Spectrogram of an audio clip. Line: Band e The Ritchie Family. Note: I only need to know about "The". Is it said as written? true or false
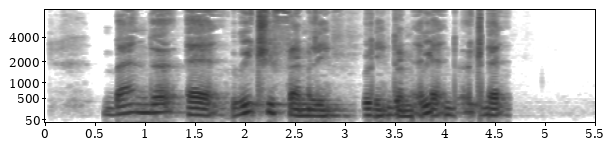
false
